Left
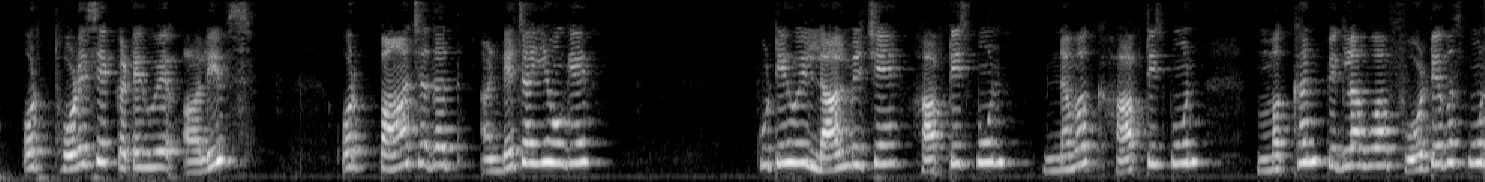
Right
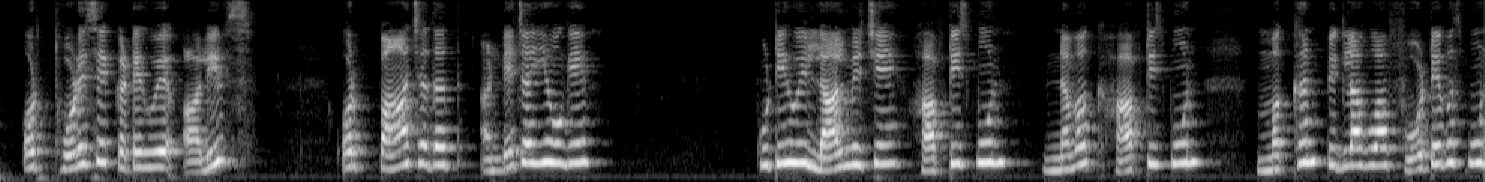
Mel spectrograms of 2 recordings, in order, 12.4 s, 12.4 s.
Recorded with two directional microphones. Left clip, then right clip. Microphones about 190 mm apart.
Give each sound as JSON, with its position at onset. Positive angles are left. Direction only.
{"t": 0.2, "sound": "speech", "side_deg": -50}
{"t": 6.3, "sound": "speech", "side_deg": -50}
